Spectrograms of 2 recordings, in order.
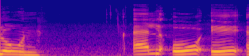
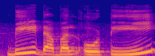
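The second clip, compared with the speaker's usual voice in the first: slow letter-by-letter spelling; slower than usual. Shown as a demonstration. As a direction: spell बी डबल ओ टी out slowly, letter by letter. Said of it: "spelling out the word". (धीरे-धीरे एक-एक अक्षर बोलकर spelling)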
